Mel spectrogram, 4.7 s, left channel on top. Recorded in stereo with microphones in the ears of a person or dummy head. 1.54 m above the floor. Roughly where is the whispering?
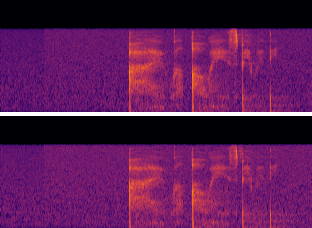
Centre.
